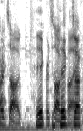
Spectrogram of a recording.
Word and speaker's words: Herzog: See, I'm getting my words wrong because I'm trying to get ready to pronounce this correctly. We are talking about Hergog 2. Is that right? Herzog.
